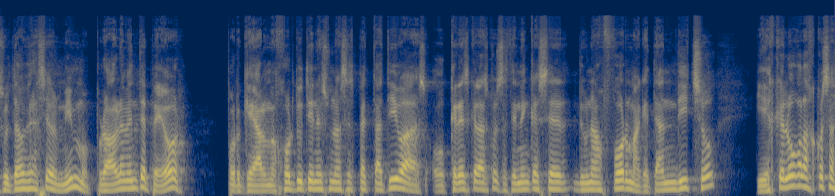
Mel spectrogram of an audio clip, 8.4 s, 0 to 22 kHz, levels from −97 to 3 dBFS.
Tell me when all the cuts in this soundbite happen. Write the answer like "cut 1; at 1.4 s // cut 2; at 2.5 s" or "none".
none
